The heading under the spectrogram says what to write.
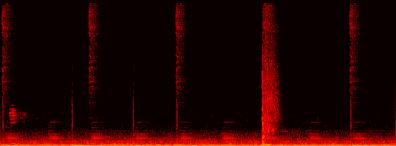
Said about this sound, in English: Damn, how many times she gonna lock her fucking car? God damn.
